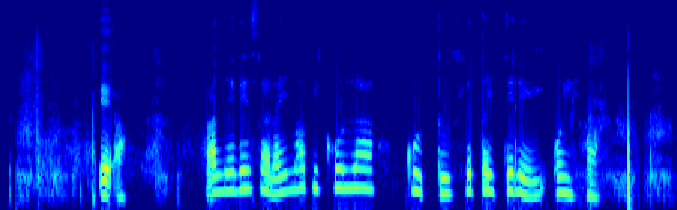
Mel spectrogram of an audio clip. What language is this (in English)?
Guarani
